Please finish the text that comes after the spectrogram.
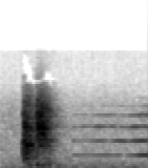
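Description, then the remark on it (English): A heavy, very high, dark wooden door thuds shut in a single heavy, dull impact that dies away within half a second, leaving a faint, steady ringing hum behind it. No voices. “The door thudded shut like a cell door behind me.”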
